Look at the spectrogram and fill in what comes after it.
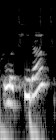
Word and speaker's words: Laketta: And on YouTube, it's Confidence on Stilettos with Lakita. My name is spelled L-A-K-E-T-T-A.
